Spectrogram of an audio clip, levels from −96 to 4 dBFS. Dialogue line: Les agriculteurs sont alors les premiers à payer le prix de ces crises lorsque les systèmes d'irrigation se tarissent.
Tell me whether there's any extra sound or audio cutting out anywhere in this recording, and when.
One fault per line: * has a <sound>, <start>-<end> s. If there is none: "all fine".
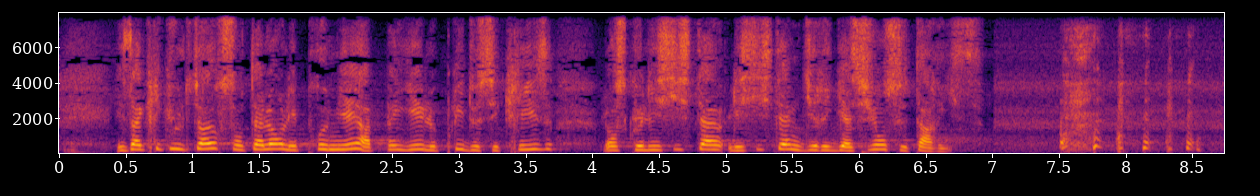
* has a laugh, 7.5-8.6 s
